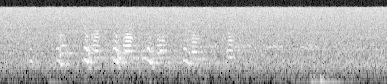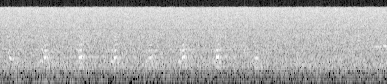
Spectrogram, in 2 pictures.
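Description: Wild turkey gobbler gobbling: a fast rattling gobble about half a second in, lasting almost two seconds, followed by a fainter run of evenly spaced short calls.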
